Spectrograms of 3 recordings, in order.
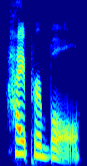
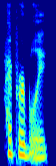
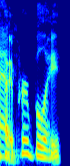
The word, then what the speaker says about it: hyperbole: b o e yep hyperbole wow I'm just dumb okay it's a weird word it doesn't seem like it should be pronounced that way but yeah hyperbole again the Canadian education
